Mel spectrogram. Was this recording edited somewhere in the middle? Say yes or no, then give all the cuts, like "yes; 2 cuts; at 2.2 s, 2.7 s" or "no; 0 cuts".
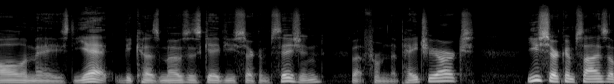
yes; 1 cut; at 3.5 s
